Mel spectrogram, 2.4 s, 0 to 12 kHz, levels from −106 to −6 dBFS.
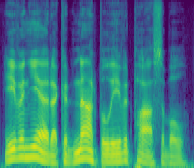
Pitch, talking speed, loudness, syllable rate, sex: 105 Hz, 200 wpm, -17 LUFS, 5.7 syllables/s, male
